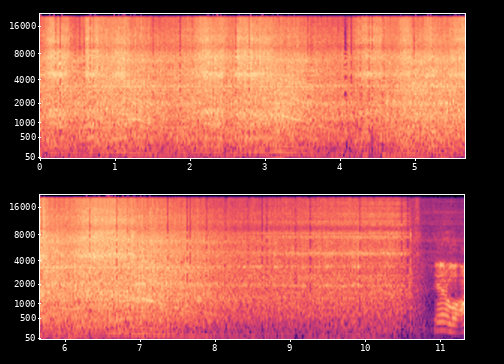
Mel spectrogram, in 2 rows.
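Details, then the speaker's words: 1979 Dodge D300 V8 abandoned in woods 20+ years, first running: lumpy stumbling idle with uneven beats and revs sagging back, hiss probably from vacuum booster; misfire on two dead cylinders. "it's missing you remember we got two dead cylinders but yes sir that is pretty dog on awesome"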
